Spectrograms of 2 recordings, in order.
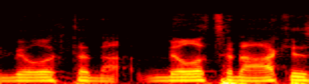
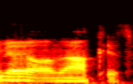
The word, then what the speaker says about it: Milonakis: It was basically the Andy Militanakis show before that existed. But Annie Militanakis show is actually a little bit funny. No. I know I'm saying that name wrong. Also, I'm Andy Milonakis, but no, it wasn't like that.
